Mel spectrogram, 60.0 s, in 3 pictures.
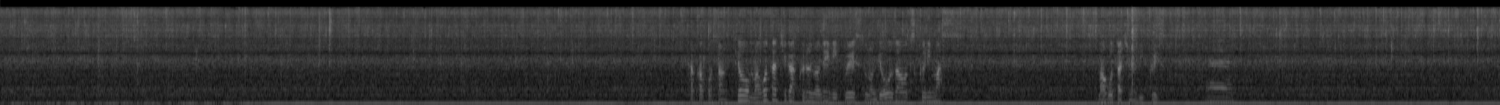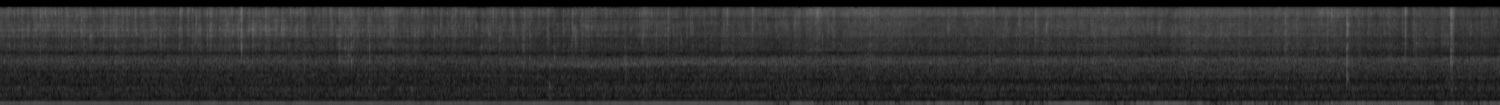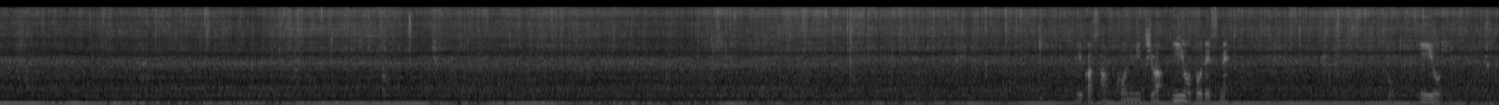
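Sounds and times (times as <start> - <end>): food sizzling in a frying pan: 0.0 - 59.9
low hum: 15.2 - 59.9.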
